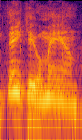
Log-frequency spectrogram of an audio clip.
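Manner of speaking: usual speaking voice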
